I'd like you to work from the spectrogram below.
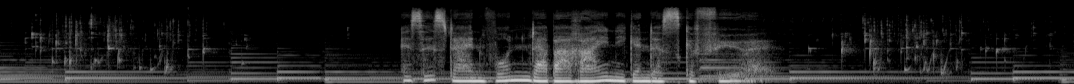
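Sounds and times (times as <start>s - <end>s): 
water scooped and splashed: 0.0s - 2.4s, 8.3s - 10.7s
water dripping and trickling: 0.0s - 3.7s, 8.1s - 10.7s
speech: 4.0s - 7.7s.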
